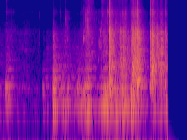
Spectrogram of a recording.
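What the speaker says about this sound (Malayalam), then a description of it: "ഇനി ഇവിടെ കുറേ പാത്രം ഉണ്ട്, അതൊക്കെ കഴുകണം." Running tap water splashing at a home kitchen sink as dishes and pots are washed, with clinks of utensils in a short, close, fairly loud burst that cuts off abruptly.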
